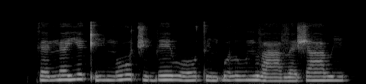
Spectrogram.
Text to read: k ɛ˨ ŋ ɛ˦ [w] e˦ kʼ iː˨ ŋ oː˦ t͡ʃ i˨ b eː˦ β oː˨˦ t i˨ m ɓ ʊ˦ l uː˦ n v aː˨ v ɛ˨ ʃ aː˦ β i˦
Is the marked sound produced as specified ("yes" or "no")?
no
